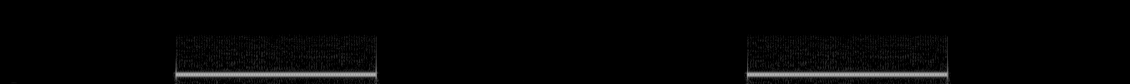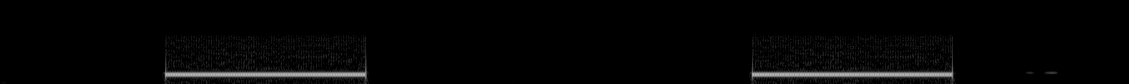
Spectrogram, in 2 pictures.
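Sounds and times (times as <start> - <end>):
telephone: 1.8 - 3.8, 7.5 - 9.6, 13.0 - 15.0, 18.8 - 20.9.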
